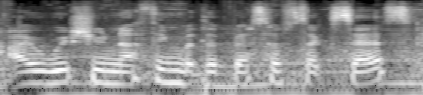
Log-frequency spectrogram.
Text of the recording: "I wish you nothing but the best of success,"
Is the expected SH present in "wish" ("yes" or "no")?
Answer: yes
